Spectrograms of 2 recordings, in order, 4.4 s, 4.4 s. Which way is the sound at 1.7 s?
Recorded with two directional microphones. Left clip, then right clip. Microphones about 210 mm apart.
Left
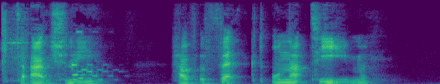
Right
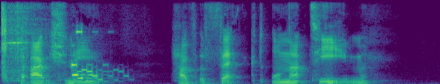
30° right (ahead or behind).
